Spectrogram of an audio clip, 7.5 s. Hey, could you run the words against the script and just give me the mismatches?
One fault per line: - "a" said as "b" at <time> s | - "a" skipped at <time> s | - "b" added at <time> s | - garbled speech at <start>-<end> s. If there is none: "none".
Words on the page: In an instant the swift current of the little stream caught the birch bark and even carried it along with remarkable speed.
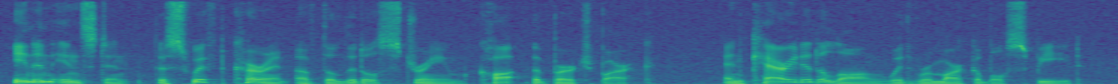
- "even" skipped at 5.0 s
